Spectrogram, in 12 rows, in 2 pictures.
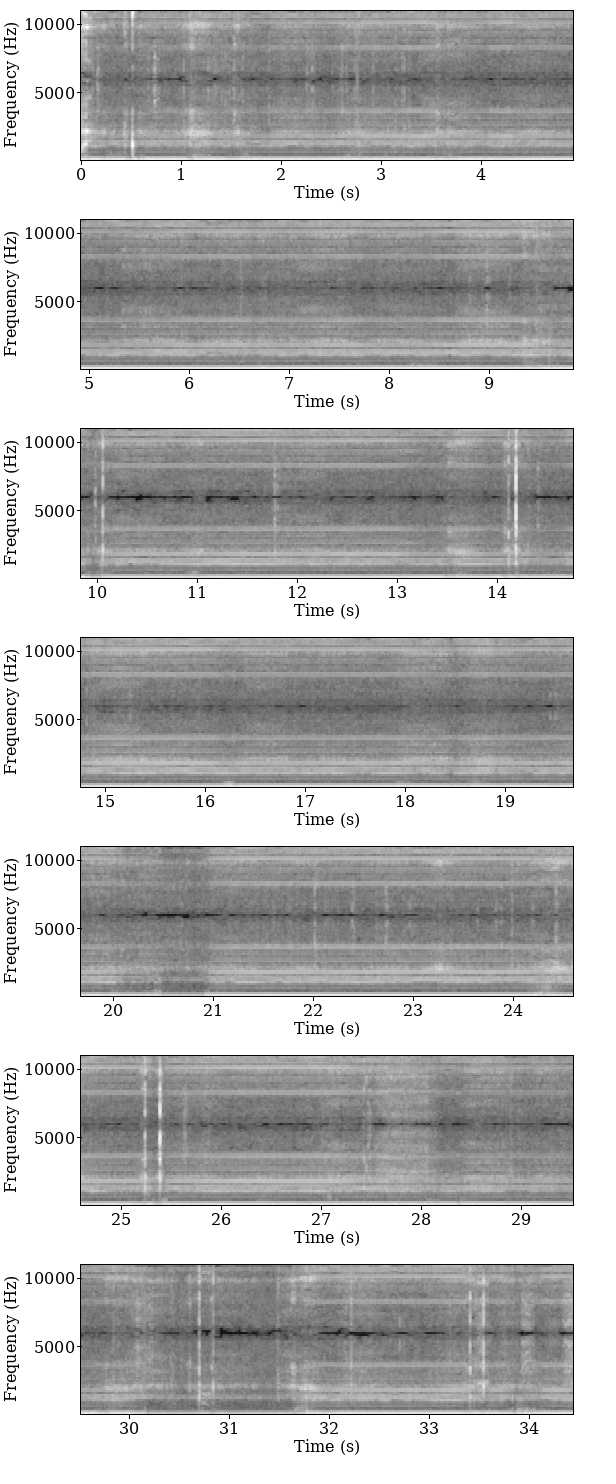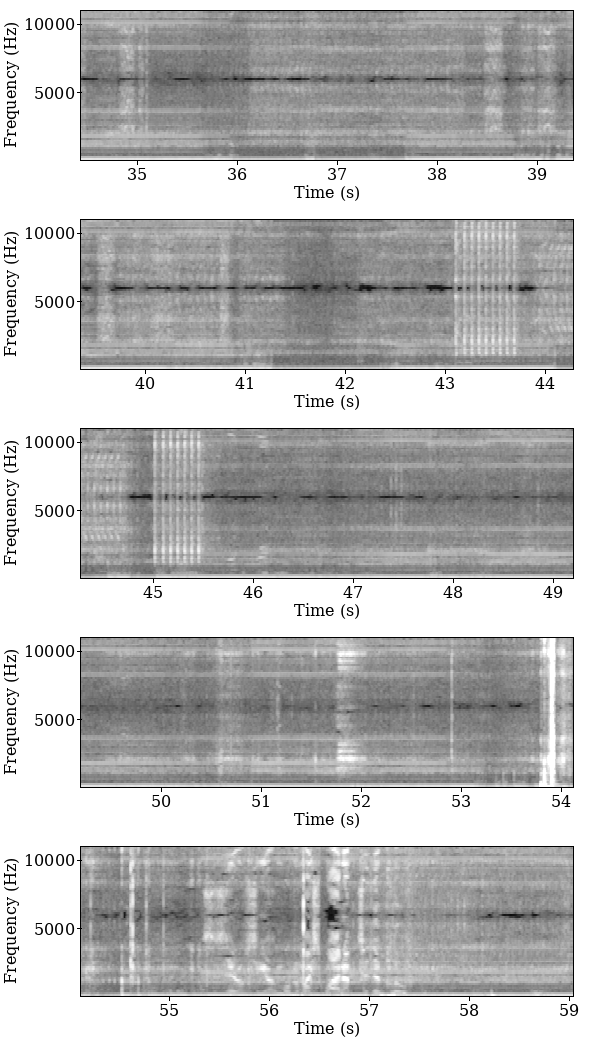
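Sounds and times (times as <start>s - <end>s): electrical buzz: 0.0s - 59.0s.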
